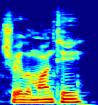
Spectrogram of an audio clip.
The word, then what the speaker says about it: Treh LaMonte: My name is not pronounced Treh LaMonte. Yeah. Only way you're getting obliged is if you're Spanish, because I understand. You know what I'm saying? But for the most people, it's Treh LaMonte.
